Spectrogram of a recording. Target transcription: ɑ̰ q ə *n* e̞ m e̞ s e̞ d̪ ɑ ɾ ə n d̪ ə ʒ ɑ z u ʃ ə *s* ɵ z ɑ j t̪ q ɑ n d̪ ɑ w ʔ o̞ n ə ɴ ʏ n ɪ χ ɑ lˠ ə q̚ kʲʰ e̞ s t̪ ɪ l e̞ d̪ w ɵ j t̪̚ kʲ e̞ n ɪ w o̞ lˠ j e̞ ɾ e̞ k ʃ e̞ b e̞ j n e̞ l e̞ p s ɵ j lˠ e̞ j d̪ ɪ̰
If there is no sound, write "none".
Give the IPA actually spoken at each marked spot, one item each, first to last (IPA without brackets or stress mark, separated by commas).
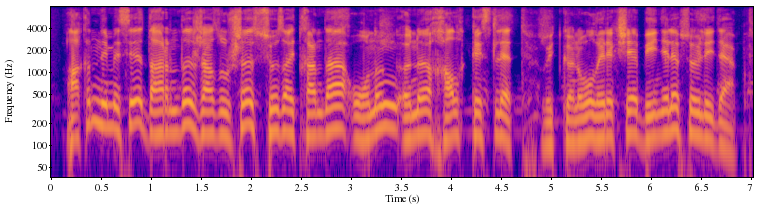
nː, s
